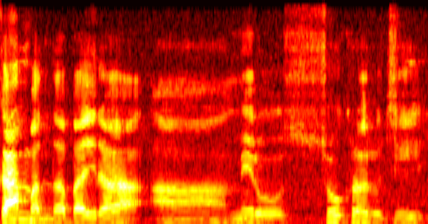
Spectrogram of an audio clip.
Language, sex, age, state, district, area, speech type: Nepali, male, 30-45, West Bengal, Darjeeling, rural, spontaneous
